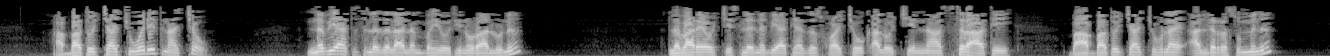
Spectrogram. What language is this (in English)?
Amharic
